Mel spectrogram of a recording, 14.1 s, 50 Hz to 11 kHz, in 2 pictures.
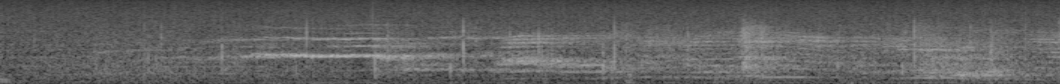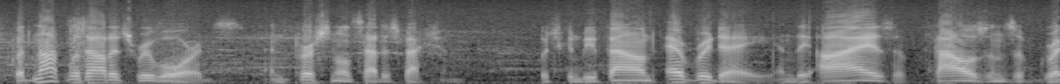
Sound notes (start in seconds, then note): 2.0 distant crying and chatter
